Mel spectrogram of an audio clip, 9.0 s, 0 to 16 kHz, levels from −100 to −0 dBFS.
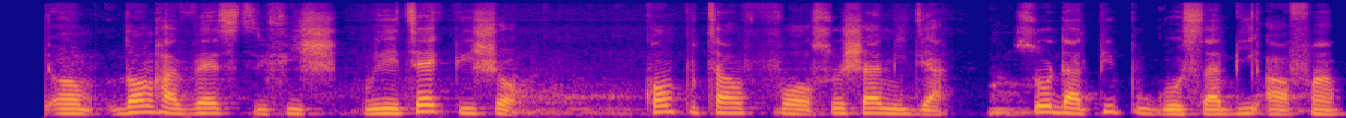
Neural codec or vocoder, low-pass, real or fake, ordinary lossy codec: none; 14.4 kHz; real; none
